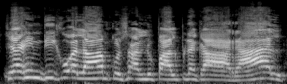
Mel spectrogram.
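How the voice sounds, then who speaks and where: A woman's voice: sits high, moderate pace, sharp tone. A woman playing a callous, brash, lying aunt in a Filipino radio drama, scolding and dismissive. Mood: irritated, dismissive.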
